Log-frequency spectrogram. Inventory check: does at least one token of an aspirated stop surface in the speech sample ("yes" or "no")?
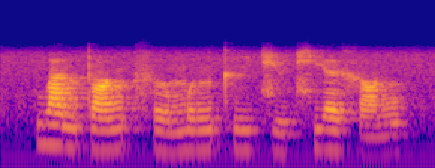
yes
